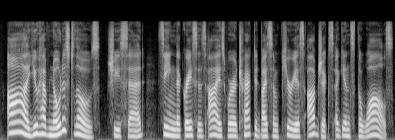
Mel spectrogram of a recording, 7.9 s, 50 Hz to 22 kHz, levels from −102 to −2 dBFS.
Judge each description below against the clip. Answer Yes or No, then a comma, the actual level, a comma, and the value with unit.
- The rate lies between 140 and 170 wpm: Yes, average, 150 wpm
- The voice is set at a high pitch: Yes, high, 195 Hz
